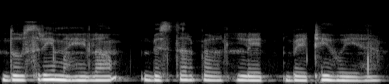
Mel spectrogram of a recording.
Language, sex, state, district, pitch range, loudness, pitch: Hindi, female, Arunachal Pradesh, Lower Dibang Valley, 185-200 Hz, -13 LUFS, 195 Hz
